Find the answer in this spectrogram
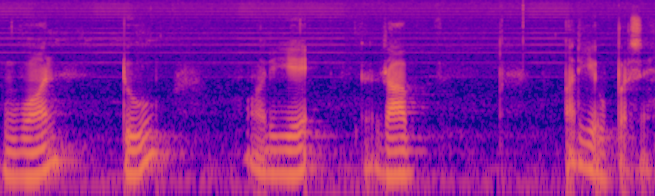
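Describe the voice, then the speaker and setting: Male teacher, slow and gravelly, patient step-by-step delivery, counts strokes aloud. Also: on the low side, dark tone. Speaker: language teacher. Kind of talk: step-by-step writing lesson.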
